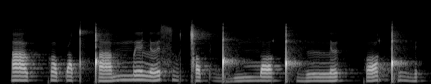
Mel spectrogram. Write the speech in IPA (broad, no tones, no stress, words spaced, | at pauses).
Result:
aʊ̯kːɔpɔtˤ ǃamːe lɘsɔ̤ǀɔpɡ͡ǃa̤ mːɔǃʰe̤ lːɘ kːɔǃʼe̤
